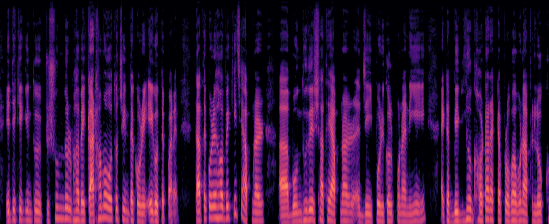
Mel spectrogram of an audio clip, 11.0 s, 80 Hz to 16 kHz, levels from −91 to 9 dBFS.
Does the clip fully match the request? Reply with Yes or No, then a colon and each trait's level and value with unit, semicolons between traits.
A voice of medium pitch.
Yes: medium, 145 Hz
